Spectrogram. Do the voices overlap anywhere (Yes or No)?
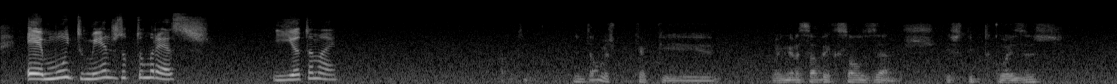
No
